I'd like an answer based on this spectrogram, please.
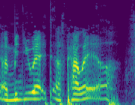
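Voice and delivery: put-on French accent. Saying a game title the way it is spelled: mock Frenchie accent. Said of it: "You sound like Frenchie".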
